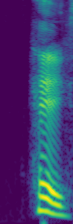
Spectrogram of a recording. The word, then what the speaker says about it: He: Et tu l'avais prononcé correctement. Pas « e » ou « e » comme disent ceux qui ne me connaissent pas, mais « he » à l'anglaise, avec le « h » et les deux « e » qui font « he ».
